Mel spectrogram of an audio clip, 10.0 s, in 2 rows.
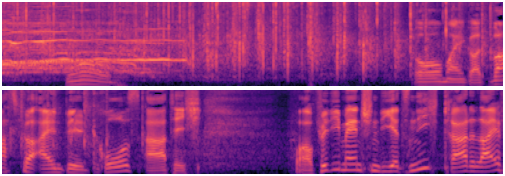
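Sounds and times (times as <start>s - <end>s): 
live audience applause and crowd noise at a trade fair: 0.0s - 6.8s
speech: 0.6s - 1.4s, 4.2s - 7.3s, 8.0s - 10.0s.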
